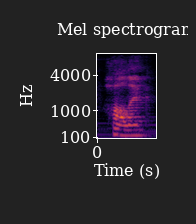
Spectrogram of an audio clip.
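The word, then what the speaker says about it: xxxHOLiC: be that placeholder so you just call it holic you don't pronounce the ex it's like Hunter Hunter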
